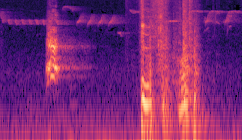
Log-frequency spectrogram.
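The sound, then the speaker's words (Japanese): A dog barks twice, a short sharp yelp followed after a pause by a louder, broader bark, with faint high chirping birds in the background. “じゃあこの犬は？”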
